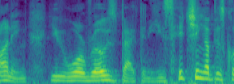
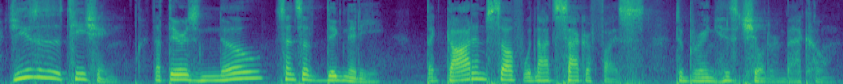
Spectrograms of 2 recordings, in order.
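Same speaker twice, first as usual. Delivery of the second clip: ordinary delivery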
